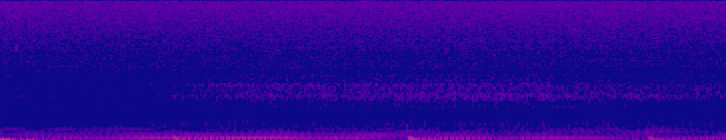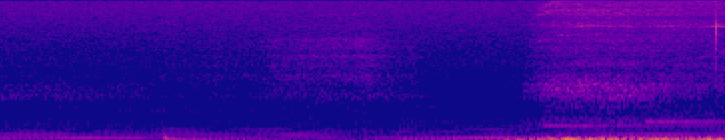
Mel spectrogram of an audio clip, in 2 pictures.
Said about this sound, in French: on va faire quelques respirations un peu plus profondes et sentir, ressentir l'expansion au niveau de la poitrine. une belle inspiration. Et une troisième respiration.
